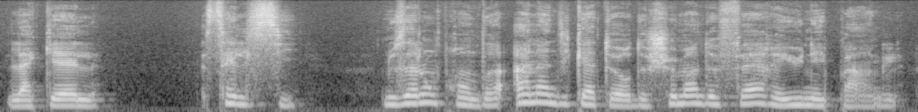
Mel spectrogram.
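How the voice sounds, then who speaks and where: A reader voicing Riquette, a playful young woman in love, in an audiobook, with a light, eager, mellow voice. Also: mid-range voice, brisk, natural voice. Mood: enthousiaste.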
